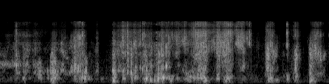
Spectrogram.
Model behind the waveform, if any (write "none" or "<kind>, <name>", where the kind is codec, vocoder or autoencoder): none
